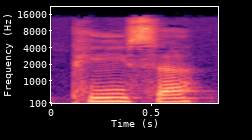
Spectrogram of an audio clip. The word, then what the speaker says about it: of: like of then you they can be reduced into a schwa for example I need a piece of cake then you can prevent you can pronounce the word of here in this case as the weak form not a strong form you can say it as I need a piece of cake Pisa cake okay so here the word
